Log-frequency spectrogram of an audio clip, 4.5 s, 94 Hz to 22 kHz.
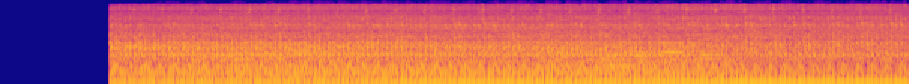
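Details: Caterpillar C7 diesel from a 950, first start on the ground after overhaul. Deep, steady idle with an even low thrum of about three and a half beats a second; runs clean and smooth.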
